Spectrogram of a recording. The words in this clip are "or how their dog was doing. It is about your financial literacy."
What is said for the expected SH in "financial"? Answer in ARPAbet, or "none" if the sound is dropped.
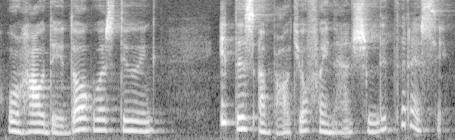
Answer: SH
